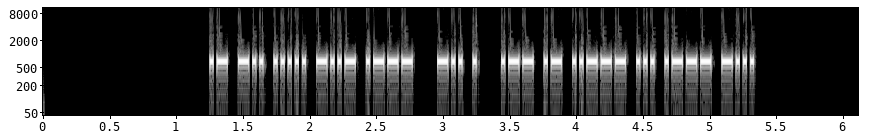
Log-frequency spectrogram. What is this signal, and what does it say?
Morse code, heard as a keyed tone, about 46 wpm, 700 Hz. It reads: AD5XJ DE WA2SJB
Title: USA Callsign DE Callsign 45wpm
